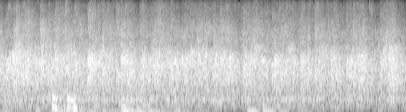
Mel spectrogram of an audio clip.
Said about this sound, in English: No, don't clap. It makes me really nervous.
